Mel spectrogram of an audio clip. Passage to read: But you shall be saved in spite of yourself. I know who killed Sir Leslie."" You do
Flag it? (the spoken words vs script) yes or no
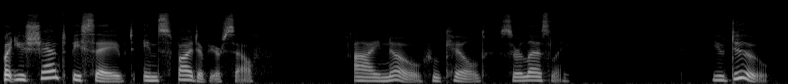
yes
